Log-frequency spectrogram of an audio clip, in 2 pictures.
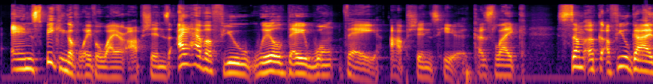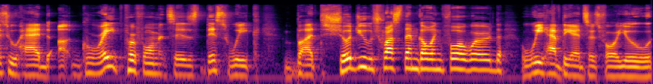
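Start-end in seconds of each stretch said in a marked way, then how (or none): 7.5-17.5 quiz-show announcer style, game show host voice. Host introducing waiver wire options to listeners, game show host voice. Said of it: "You sound like a game show again".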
